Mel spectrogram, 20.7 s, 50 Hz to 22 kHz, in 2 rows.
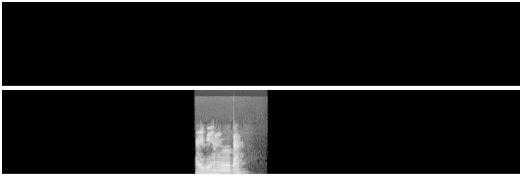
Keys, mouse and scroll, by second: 5.2 space.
